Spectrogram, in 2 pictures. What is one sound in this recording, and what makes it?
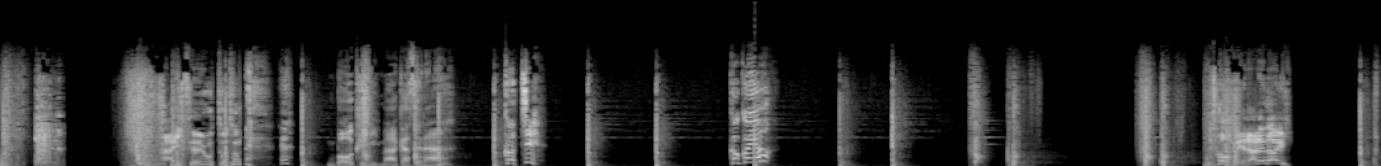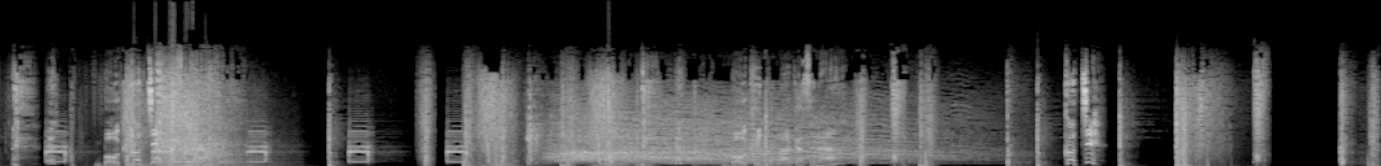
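A basketball bounces on hard ground.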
